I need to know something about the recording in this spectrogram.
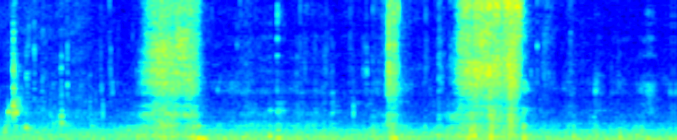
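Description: A young man slurps noodles loudly.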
